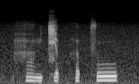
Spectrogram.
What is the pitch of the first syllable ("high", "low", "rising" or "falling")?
low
